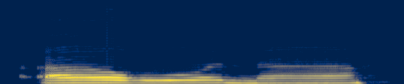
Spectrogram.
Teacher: اغنى، حمزہ کا مخرج اقصی الحلق، غین کا مخرج ادنی الحلق، اور غین میں تھوڑی سی آواز چلتی ہے، ٹھیک ہے، لیکن غین ساکن ہے، غین کو ہلانا نہیں ہے۔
